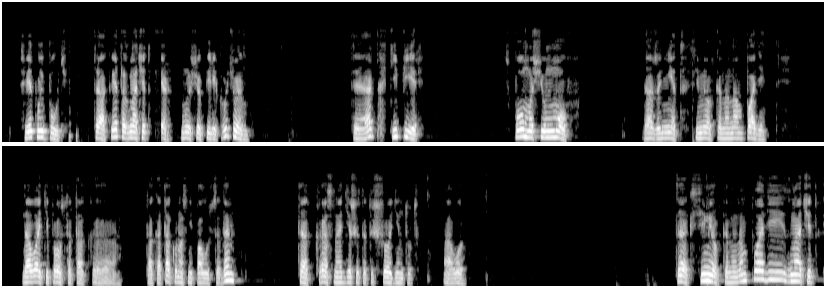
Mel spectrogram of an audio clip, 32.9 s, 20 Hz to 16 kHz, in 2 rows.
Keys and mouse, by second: 1.6 r, 6.0-7.8 middle drag, 10.7 click, 12.6 middle click, 13.9 KP_7, 23.3-25.3 middle drag, 26.6-29.6 drag, 30.6 KP_7.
